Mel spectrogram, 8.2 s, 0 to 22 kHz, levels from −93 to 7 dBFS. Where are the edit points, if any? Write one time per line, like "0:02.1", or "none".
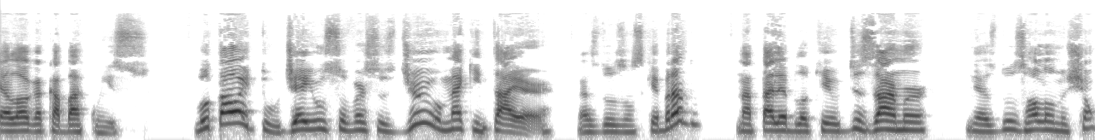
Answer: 0:01.4
0:04.3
